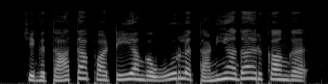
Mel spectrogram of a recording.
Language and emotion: Tamil, sad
